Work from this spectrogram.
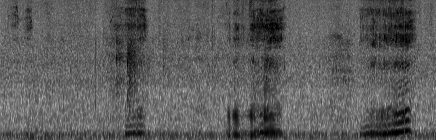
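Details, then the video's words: Pug asleep indoors after a deep tissue massage, snoring in three raspy, low rumbling breaths with a faint whistling edge, spaced about two seconds apart, with quiet room hiss between them. "Pug gets a deep tissue massage, falls asleep and snores"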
